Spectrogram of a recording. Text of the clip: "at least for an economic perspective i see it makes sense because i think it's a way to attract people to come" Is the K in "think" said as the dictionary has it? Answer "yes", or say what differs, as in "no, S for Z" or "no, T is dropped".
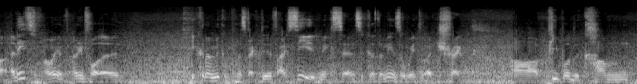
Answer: no, K is dropped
